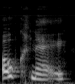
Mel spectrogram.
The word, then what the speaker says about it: Oaknay: By the way, the kingdom is called Oaknay. Oak as in oak tree, and the nay in E.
